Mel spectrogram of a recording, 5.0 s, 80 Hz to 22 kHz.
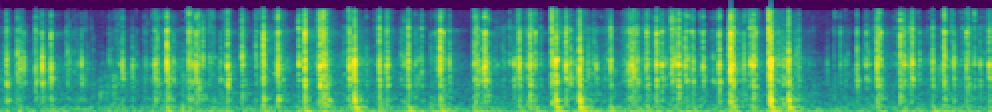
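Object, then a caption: Mechanical keyboard with plastic keycaps. Fingertips type steadily on a mechanical keyboard with plastic keycaps and a clear acrylic lit case. It makes a rapid stream of short, bright, clacky keystrokes that peak around 3 kHz, over a steady low hum.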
